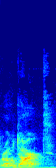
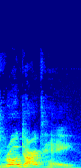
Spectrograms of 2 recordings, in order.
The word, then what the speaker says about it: Rodarte: years old when i knew how to properly pronounce this i've been saying ro dart this entire time row dart no no it's rhodarte rhodarte where did the tay come from like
